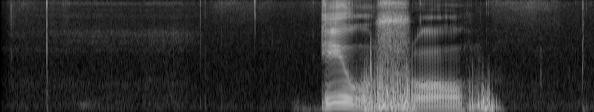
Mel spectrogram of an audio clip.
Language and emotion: Russian, sad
